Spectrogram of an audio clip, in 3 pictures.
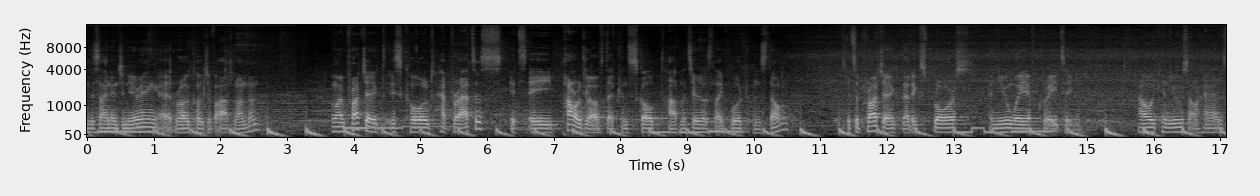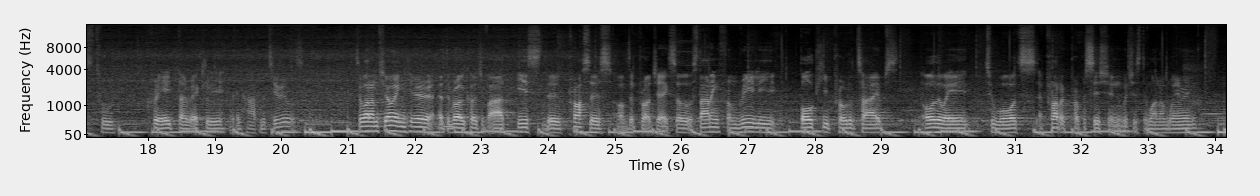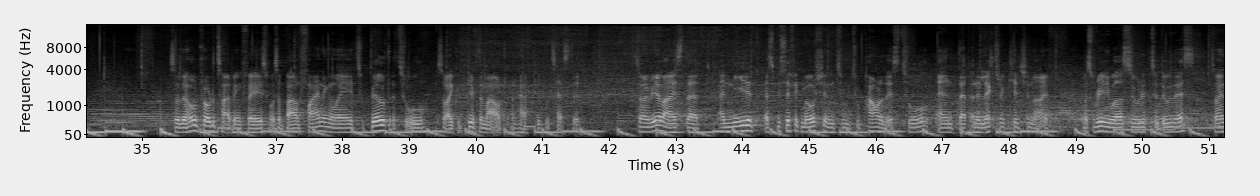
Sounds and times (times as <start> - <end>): Speech: 0.0 - 2.6, 3.6 - 10.6, 11.4 - 15.0, 15.8 - 20.4, 21.1 - 33.8, 35.4 - 41.6, 42.4 - 51.2
Music: 0.0 - 51.2.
